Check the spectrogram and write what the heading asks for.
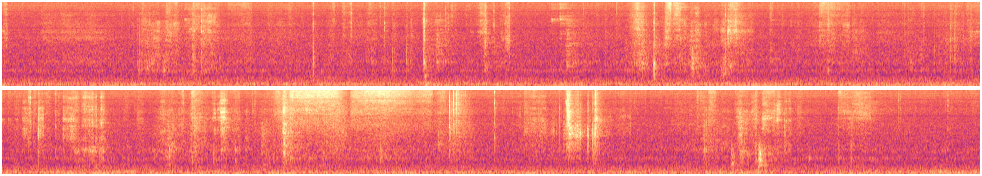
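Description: Faint rustling and rubbing of paper as the pages of a large printed book are handled and turned by hand, with a longer swish of a page turning about two-thirds of the way through.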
